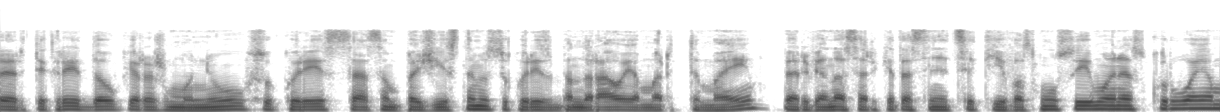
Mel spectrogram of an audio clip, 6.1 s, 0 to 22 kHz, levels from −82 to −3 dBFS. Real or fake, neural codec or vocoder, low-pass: real; none; 7.2 kHz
